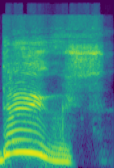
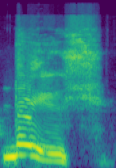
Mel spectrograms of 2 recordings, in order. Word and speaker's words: deuce: That is spelled deuce, D-U-E-C-E, which means double or two. Deuce, not douche.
